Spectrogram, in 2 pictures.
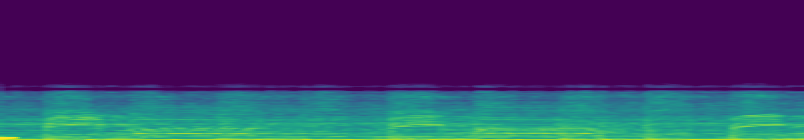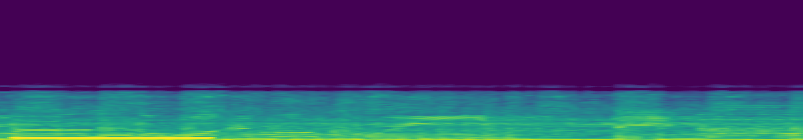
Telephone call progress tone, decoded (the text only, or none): ringback tone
